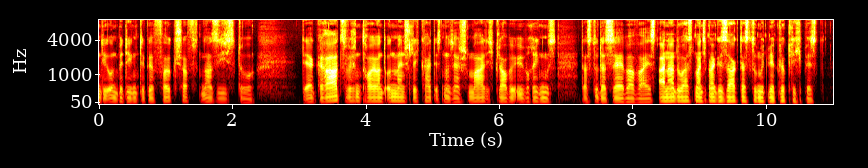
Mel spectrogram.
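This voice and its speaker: A tender, brooding lover reading his letter for a radio play. The voice is extremely deep and sits in a dry, close space. The delivery is intimate and deliberate, weighted with melancholy. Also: a little mellow, no echo.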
